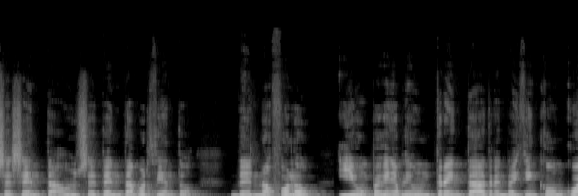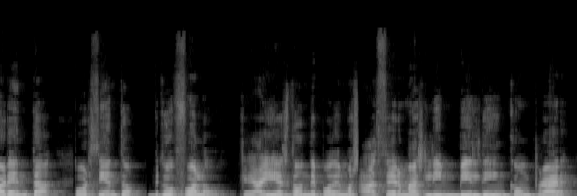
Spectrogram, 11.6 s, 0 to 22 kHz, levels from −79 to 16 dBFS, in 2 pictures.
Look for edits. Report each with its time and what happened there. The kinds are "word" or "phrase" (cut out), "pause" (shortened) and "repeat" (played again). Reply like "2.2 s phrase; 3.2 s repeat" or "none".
2.5 s word; 4.0 s word; 7.3 s word; 9.3 s word

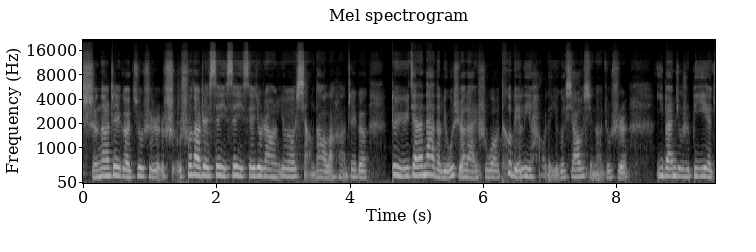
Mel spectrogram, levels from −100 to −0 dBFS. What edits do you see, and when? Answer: 2.2 s repeat; 8.6 s word

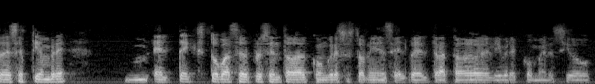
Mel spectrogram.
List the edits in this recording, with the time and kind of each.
4.1 s word

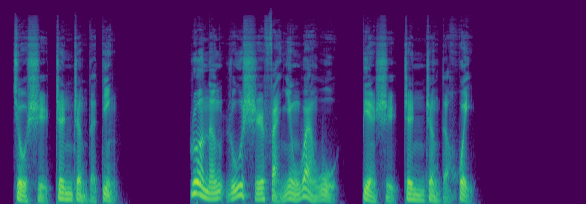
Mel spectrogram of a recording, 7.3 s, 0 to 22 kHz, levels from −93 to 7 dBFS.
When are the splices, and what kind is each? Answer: none

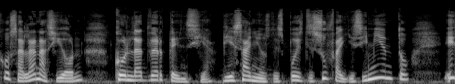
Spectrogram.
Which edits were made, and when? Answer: 2.2 s phrase

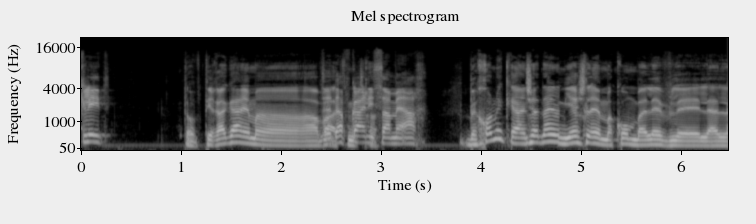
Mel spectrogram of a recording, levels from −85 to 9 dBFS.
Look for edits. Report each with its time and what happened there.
4.5 s word; 4.8 s word

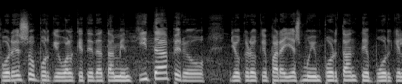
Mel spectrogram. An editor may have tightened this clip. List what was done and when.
1.3 s phrase

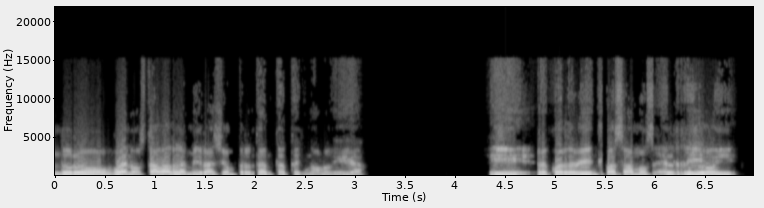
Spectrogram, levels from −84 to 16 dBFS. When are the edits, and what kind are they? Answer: 1.2 s word; 2.0 s word; 4.8 s word; 5.5 s word; 6.0 s word

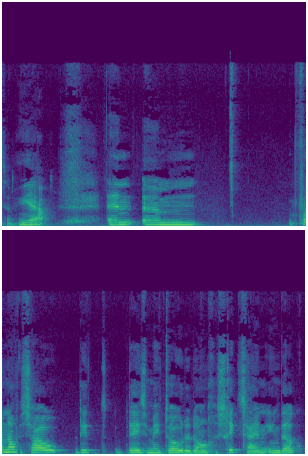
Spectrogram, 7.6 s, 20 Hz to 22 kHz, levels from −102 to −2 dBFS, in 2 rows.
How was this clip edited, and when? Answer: 4.0 s word; 5.4 s word

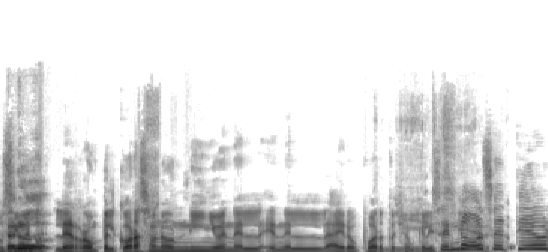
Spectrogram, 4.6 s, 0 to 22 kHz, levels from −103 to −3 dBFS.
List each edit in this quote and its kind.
none

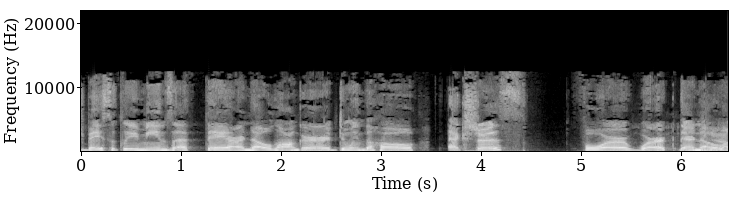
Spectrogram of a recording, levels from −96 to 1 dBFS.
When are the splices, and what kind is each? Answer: 3.5 s pause

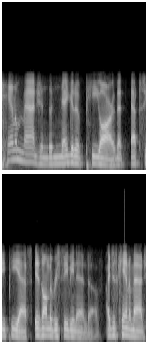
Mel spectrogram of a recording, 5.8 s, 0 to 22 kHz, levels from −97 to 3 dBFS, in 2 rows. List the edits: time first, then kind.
3.5 s pause; 4.9 s pause

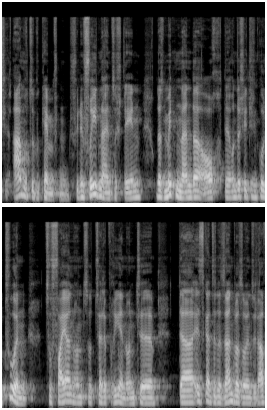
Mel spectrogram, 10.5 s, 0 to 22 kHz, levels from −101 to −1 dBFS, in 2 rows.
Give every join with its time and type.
none

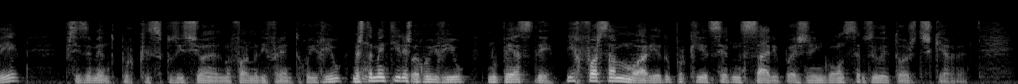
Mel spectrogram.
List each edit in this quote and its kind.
3.5 s pause; 4.1 s word; 4.8 s pause; 5.6 s pause; 8.6 s word

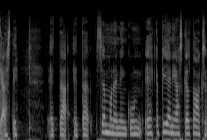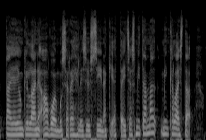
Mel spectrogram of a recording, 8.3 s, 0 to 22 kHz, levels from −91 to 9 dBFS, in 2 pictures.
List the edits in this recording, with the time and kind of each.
none

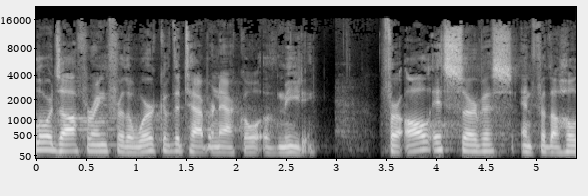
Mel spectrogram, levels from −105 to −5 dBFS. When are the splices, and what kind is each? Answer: 3.0 s pause

